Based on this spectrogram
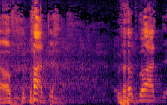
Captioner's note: audience laughs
